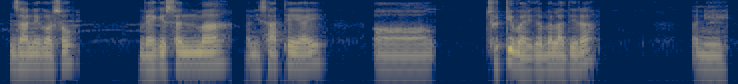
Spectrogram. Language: Nepali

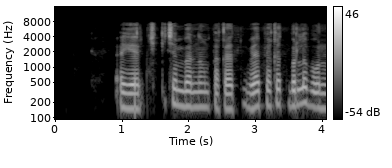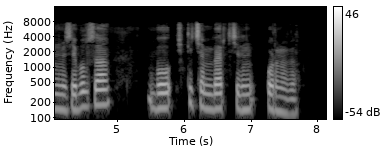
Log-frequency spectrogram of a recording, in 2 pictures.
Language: Uyghur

